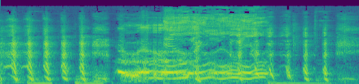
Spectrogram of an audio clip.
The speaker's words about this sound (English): Who's going to check? All right, who's going to check out the sea lion noise?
